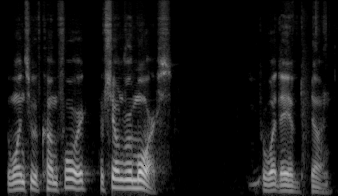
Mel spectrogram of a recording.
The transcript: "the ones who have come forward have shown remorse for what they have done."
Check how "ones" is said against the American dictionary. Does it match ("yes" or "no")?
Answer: yes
